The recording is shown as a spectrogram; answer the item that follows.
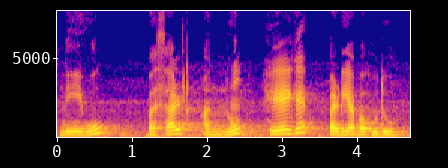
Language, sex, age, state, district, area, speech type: Kannada, female, 18-30, Karnataka, Mysore, urban, read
